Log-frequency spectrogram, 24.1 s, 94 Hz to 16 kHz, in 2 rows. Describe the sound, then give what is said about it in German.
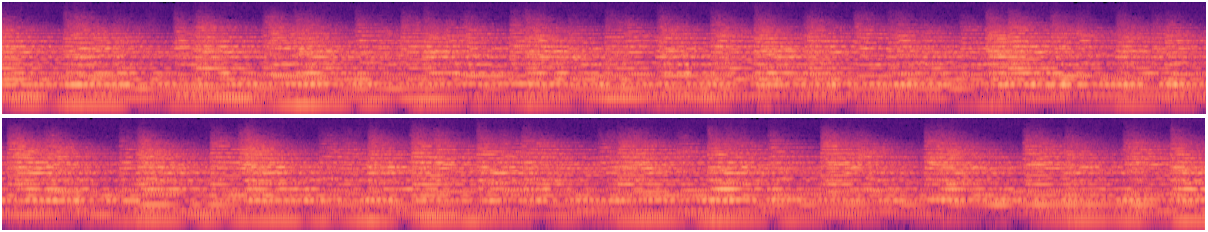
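Parish church bells in Vienna's 16th district ring out at noon, a loud, steady peal of many overlapping strokes with rich, sustained tones that carry on throughout without any voices. “Es ist 12 Uhr. Sie hören die Glocken der Pfarrkirche zur Heiligen Theresia im 16. Wiener Gemeindebezirk.”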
